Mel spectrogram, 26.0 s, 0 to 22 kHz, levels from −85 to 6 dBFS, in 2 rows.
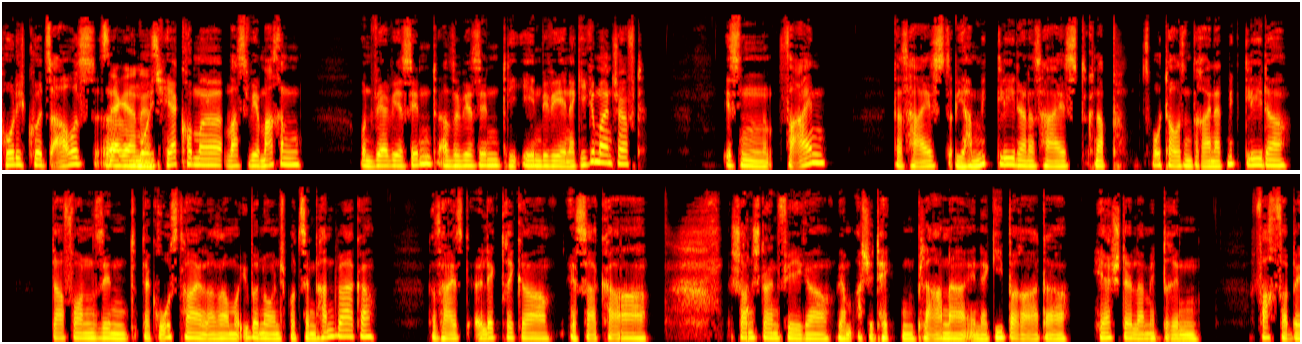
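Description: Corrupt frame decoded at 2.05, 18.13, 19.16, 20.42–20.44 and 22.27 s: damaged compressed frames played anyway, giving brief chirps or blips, loudest near 19 and 20 s and faint at 18.13 s, seen as short misplaced vertical streaks.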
